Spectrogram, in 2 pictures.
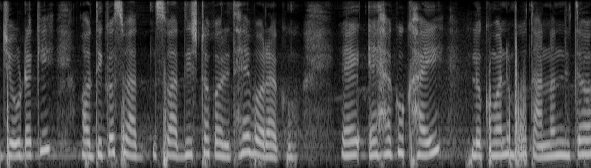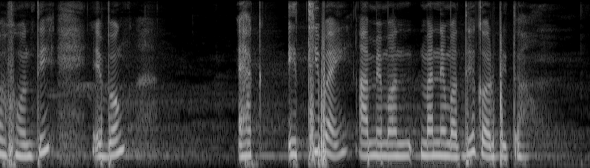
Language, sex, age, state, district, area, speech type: Odia, female, 30-45, Odisha, Dhenkanal, rural, spontaneous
